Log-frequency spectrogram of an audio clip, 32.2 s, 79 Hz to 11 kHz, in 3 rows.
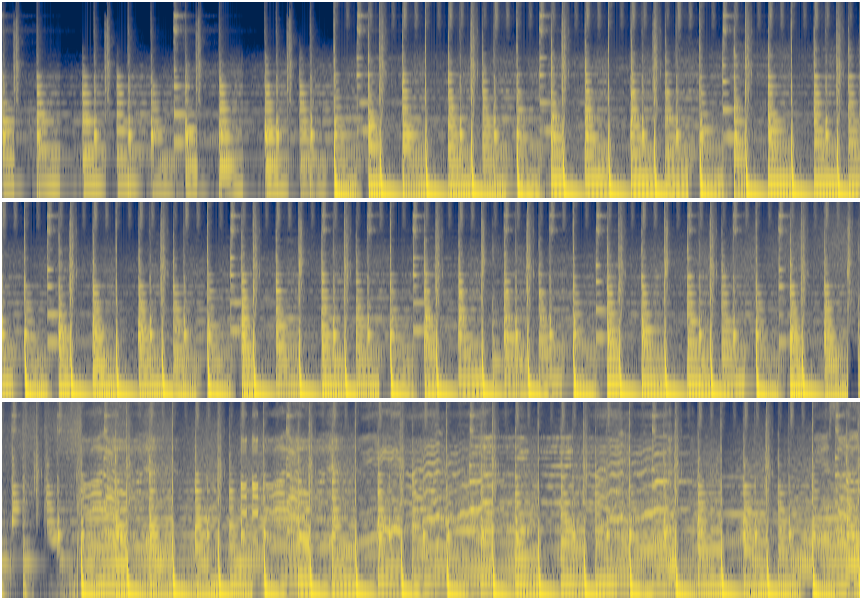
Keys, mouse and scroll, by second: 0.2 i, 3.6 click, 4.5 g, 6.7 click, 7.0 r, 7.3 z, 8.9 click, 9.9 i, 12.0-12.7 drag, 13.5 g, 15.2 click, 15.6 r, 17.3 click, 18.2 i, 20.3 click, 22.2 g, 23.3 click, 23.7 r, 24.4 z, 26.0 click, 27.2 i, 31.1 click.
